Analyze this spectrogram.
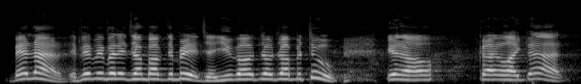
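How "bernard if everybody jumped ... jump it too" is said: put-on spoken with an Italian accent. Quoting what a parent used to say, italian accent. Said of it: "mine said it with an Italian accent".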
